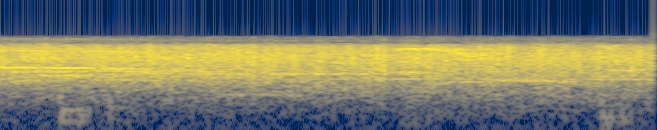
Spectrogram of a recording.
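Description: crowd, audience applause

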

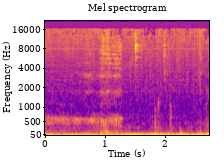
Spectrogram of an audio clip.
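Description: food or drink, sipping hot coffee

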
